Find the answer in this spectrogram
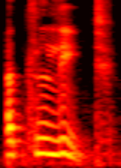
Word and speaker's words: athlete: It is athlete. Athlete. It is ath and leet.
